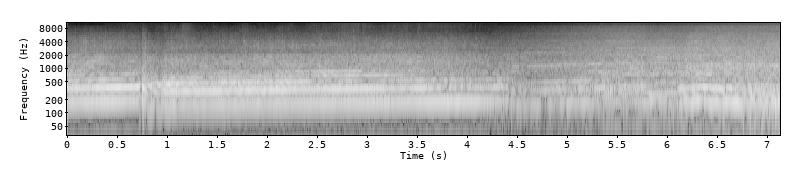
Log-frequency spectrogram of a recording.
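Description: A rally car engine revs high and changes gear.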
